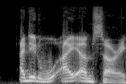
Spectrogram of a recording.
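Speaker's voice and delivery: plain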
